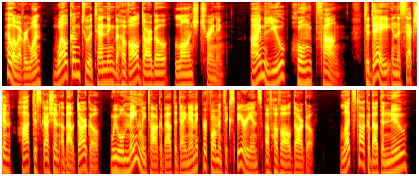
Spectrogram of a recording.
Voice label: 外籍男英 美式英语 日常口语每分200; 外语

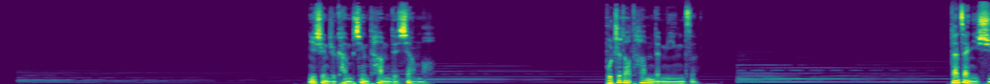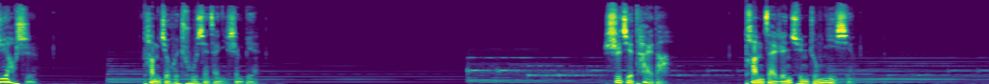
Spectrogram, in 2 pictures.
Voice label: 男国 其他 旁白; 逆行者

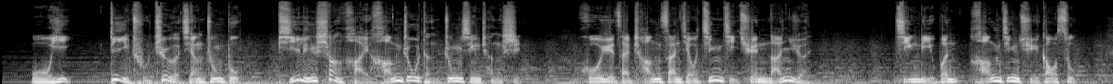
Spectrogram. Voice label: 宣传片 城市 城市宣传片, 男

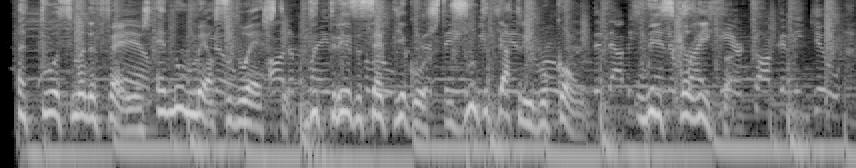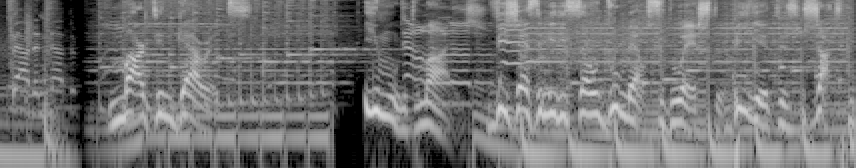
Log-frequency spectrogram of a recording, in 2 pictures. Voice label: 葡萄牙语男 外语

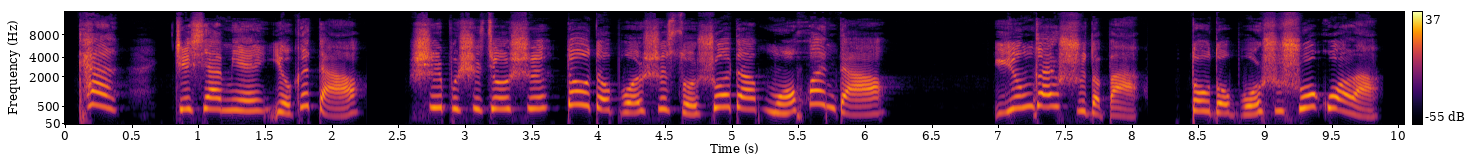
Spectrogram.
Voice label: 动画 童声 男女童

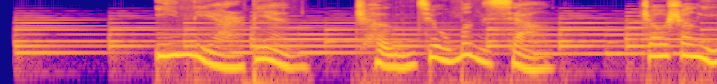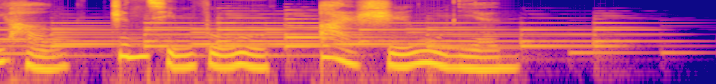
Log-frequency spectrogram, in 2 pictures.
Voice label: 女 广告 银行 温柔; 招商银行

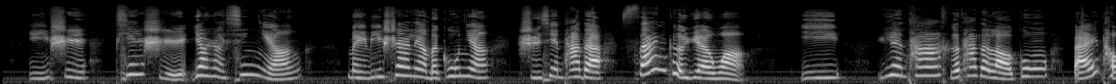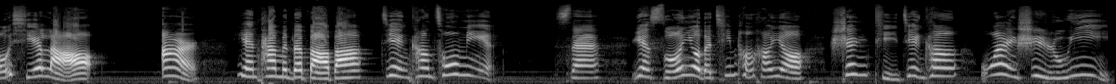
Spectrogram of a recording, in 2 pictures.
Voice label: 动画 童声 女童, 女国

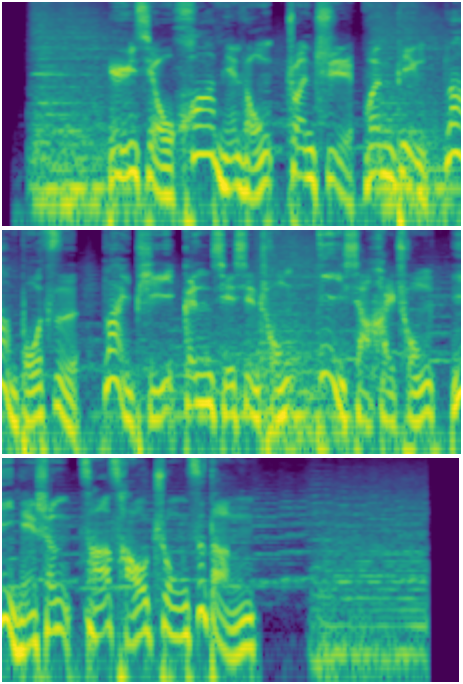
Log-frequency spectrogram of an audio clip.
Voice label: 男国 广告 农化 激情力度农化 激情

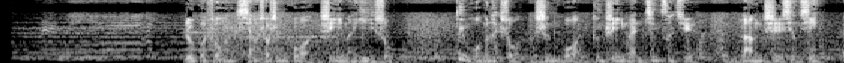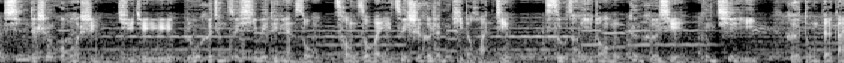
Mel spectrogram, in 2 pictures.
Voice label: 专题, 企业, 磁性; 朗驰科技

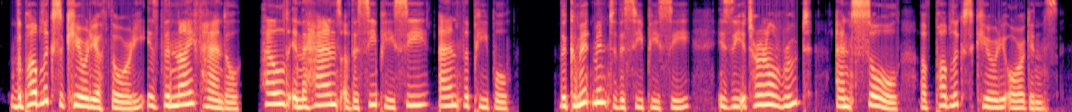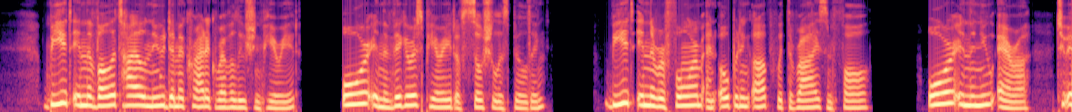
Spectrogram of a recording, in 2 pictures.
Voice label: 外籍女英 外语 美式英语 样音

